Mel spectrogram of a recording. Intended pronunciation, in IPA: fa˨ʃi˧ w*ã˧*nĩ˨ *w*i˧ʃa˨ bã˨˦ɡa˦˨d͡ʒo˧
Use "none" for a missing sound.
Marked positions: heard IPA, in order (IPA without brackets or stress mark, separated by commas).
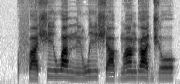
a˧, w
